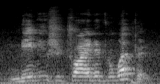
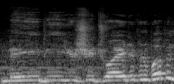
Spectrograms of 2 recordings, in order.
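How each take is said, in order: First: It is said in the speaker's normal voice. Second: It is said in a put-on character voice.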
